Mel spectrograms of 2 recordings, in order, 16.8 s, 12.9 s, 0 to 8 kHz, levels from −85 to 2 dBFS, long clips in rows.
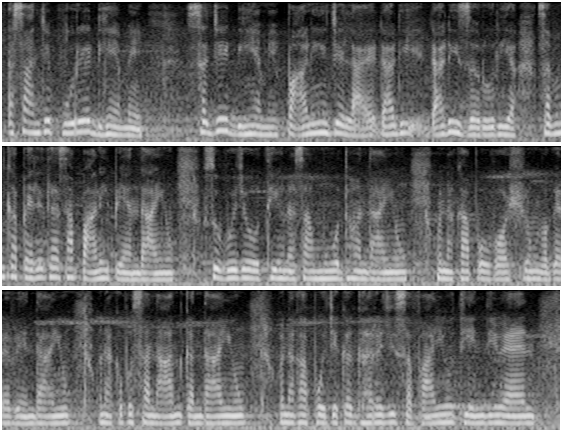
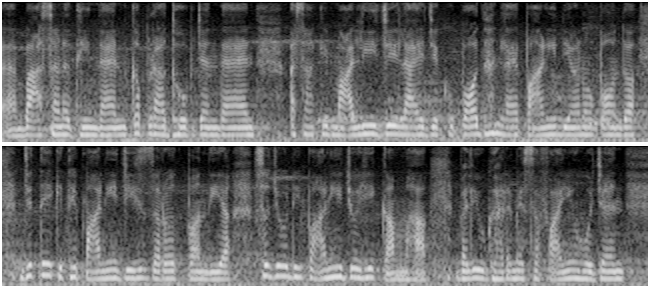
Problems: constant background noise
